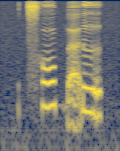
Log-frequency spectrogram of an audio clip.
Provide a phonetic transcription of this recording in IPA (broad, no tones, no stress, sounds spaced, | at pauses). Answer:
t͡sʰ ɔ b ɾ a̰ ɾ ə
